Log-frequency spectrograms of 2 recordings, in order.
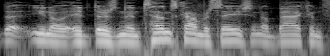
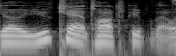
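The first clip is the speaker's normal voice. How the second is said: ordinary talk, nothing marked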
